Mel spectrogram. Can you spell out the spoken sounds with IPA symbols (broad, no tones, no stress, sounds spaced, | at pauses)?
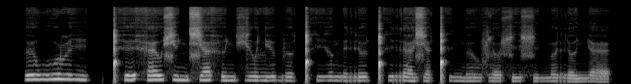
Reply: ø w u ɭ i | ǃʰ e h æ ʊ̯ ɕ e ɲ ɕ æ h ø ɲ ç e ʊ̯ lʲ ø b ø ə̯ ǃʰ i ə̯ ŋ e r ø ǃʰ i r æ ɕ æ ǃʰ i ŋ ø ʊ̯ f l œ ɬ i ɬ i ŋ œ r œ ɲ æ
